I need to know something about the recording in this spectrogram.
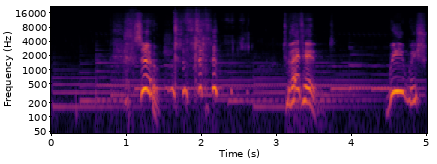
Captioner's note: Cornette laughs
